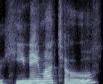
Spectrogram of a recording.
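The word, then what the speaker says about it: הנה מה טוב: these words even though i can't hear you hine matov umanayam shevette as rabbi told us behold how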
